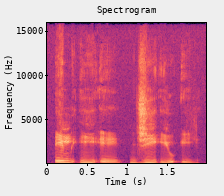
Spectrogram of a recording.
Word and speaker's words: league: league altogether league bananta l-e-a-g-u-e the spelling is l-e-a-g-u-e but the pronunciation is league yes kiba next stop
